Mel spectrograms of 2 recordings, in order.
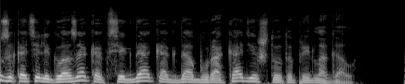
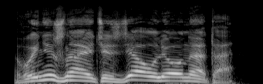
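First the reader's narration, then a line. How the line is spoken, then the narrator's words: Barked. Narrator (Russian): рявкнула Яшики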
